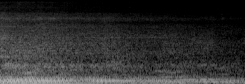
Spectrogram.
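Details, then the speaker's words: Fan that hummed but would not spin, after rewiring its connections: low steady hum settling evenly as the fan comes up to speed, no rubbing or clicking; fan runs normally after repair. "अभी भाग रहा है पंखा उधर मतलब connection ठीक हो गया पंखा भी ठीक हो गया"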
